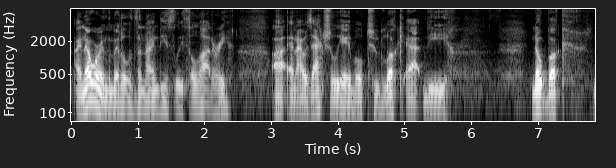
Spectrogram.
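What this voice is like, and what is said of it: Congested voice from a cold. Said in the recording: “I'm still fighting a cold. I don't know if you can hear it in my voice. ... there's going to be some sniffing ... I can't breathe out of my nose.”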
